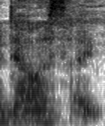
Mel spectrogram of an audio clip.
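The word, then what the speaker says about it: Dallasite: am a relatively new Dallas site so that's how we say it right Dallas site a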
